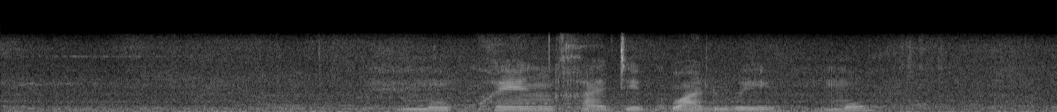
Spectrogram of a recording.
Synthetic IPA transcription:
mʊkʰwɛŋ̩ɣadɪkʼwalwe | mo

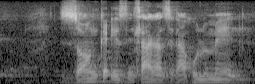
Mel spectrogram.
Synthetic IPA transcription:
zɔŋkʼɛʔizint͡ɬʼak̬azik̬ʼahulumeːndɛ

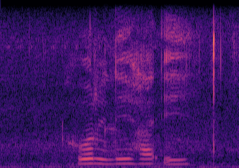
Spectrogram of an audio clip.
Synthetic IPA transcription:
hʊrɪlɪɦaʔɪ

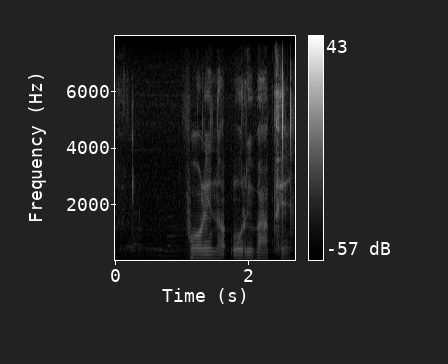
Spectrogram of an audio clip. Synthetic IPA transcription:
ɸɔɺɛnaʔuɾiβaːp̪fʰɛ

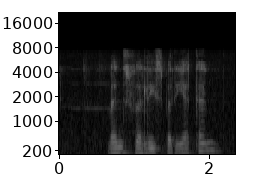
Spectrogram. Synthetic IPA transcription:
vənsfərlisbəɾiəkən

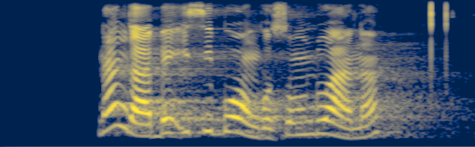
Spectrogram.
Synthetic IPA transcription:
naŋɡʱaɓɛisiɓɔŋɡʱɔsom̩tʼwaːna

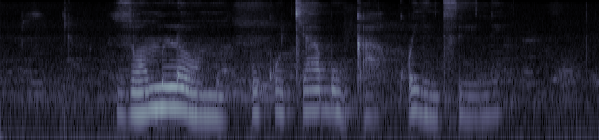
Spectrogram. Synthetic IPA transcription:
zom̩lɔmɔukʼucʼaɓukʼakʼweint͡sʼiːni

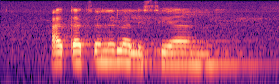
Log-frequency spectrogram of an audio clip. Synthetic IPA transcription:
akʼat͡sʼɛnɛlalɪsiaːnɪ

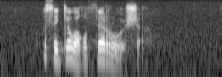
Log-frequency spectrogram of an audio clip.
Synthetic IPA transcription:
ʊsɪkʼɪwaɣʊfɛrʊːʃa̰

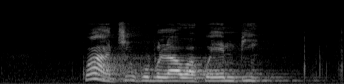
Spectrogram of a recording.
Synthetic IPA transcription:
kʼwatʰiukʼuɓulawakʼweːm̩pʼi

